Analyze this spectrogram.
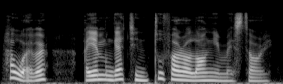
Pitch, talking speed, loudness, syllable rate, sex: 195 Hz, 210 wpm, -17 LUFS, 6.4 syllables/s, female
